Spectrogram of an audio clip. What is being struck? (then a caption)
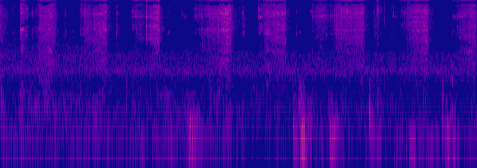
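Kinetic sand chunk. A faceted, solid chunk of pink kinetic sand shaped like a cone is held in the fingers while slices are shaved off it with a utility knife blade. The result is a crumbly, rasping scrape with bright hiss and low soft thuds. The strokes come in repeated bursts across the clip.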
